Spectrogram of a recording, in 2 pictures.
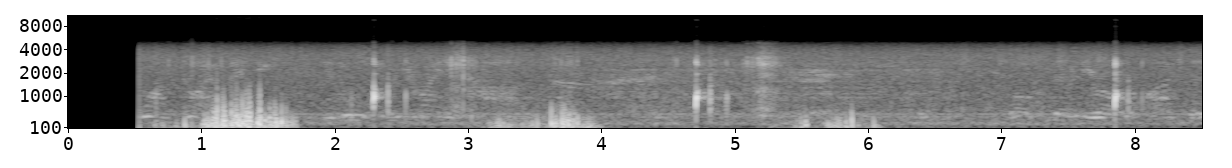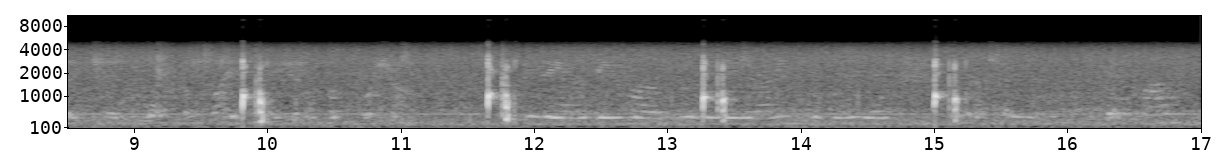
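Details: Newborn baby with hiccups: short, sharp, regular hiccup clicks about every two seconds, roughly seven in a row, with handling noise at the start.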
